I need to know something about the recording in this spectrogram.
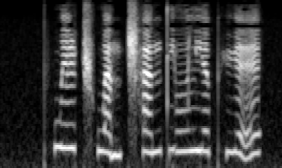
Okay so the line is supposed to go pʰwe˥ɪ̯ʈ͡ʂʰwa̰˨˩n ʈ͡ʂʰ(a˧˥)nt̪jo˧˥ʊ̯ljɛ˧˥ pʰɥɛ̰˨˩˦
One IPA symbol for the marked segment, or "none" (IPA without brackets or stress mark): a˧˥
